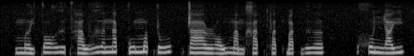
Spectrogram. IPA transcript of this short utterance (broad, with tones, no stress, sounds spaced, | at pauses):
m əː˨˩ j t̪ ɔ˧ ɣ ɨ˧ t̪ʰ a˨˩ w ɣ ɨ˧ ə̯ n a˦˥ k̚ ʔ u˧ m ɔ˦˥ t̚ ʈ u˧˥ | ʈ aː˧ ɹ ɔ˨˩˦ w m a˨˩˨ m x a˨˩ t̚ f a˨˩ t̚ ɓ a˨˩ k̚ ɣ ɨ˧ ə̯ | x o˧ ɲ a˧˥ j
